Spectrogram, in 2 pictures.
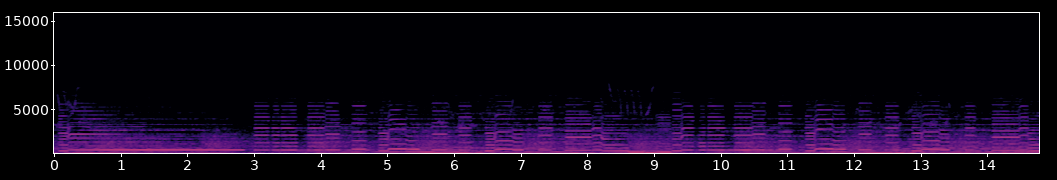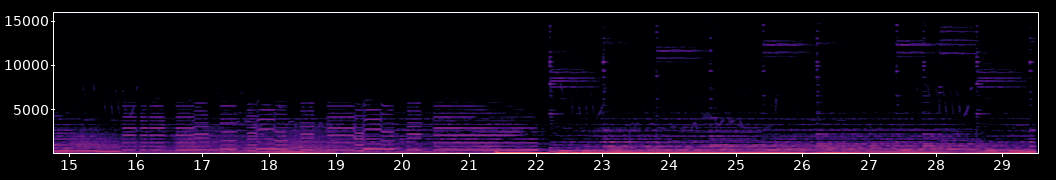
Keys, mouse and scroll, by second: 5.1 click, 11.8 click, 15.4 n, 16.0 click, 17.6 v, 18.4 click, 20.4 z, 20.5 click, 21.2 ctrl+shift+z, 21.4 click, 21.8 ctrl+scroll down 1, 23.6 n, 24.4 click, 25.9 v, 27.3 click, 27.6 v, 27.7 click.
